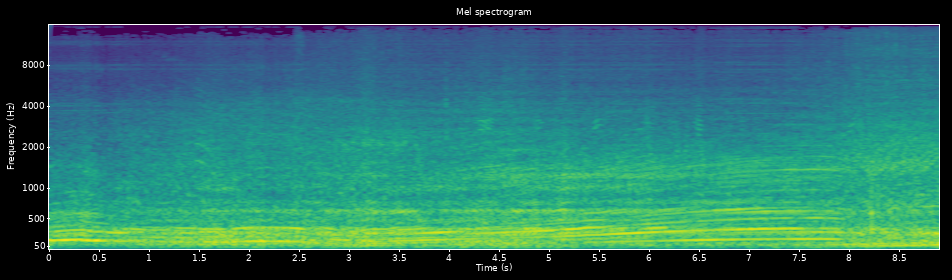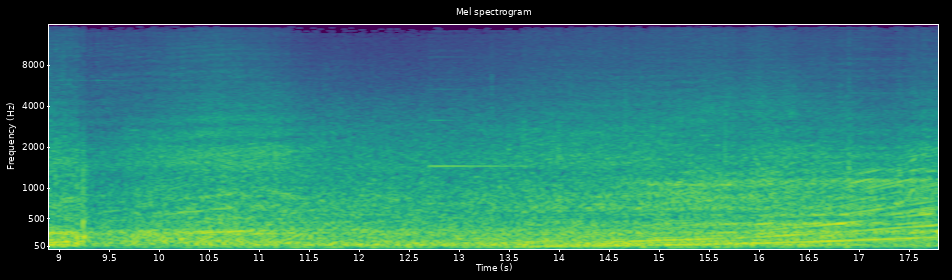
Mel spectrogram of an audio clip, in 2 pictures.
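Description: Porsche 911 flat-six engines accelerating hard as the cars pull away one after another, the engine note rising repeatedly in pitch.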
